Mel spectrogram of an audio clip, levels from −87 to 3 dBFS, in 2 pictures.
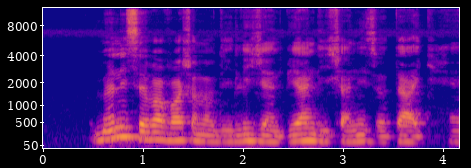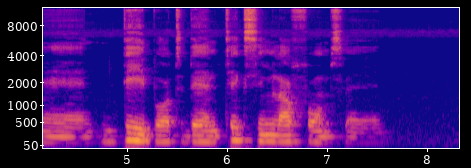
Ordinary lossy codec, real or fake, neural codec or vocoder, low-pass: none; real; none; none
